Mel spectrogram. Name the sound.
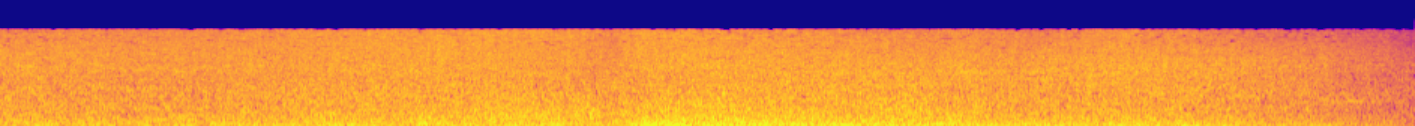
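ocean waves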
